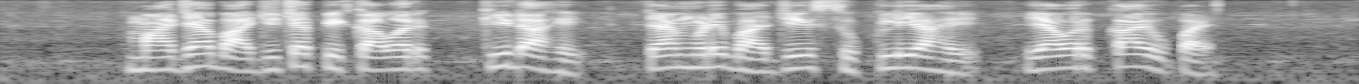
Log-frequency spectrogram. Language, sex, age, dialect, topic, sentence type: Marathi, male, 18-24, Standard Marathi, agriculture, question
